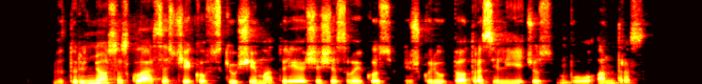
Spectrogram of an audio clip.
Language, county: Lithuanian, Vilnius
